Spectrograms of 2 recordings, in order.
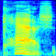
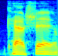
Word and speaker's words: cache: The other day, Jamie told me, hey, just so you know, it's cash. It's not cachet. I'm not trying to embarrass you, but it's pronounced cash.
